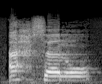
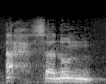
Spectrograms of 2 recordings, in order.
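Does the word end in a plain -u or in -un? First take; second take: -u; -un. First: The word ends in a short u vowel. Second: The word ends in a u vowel plus n. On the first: The speaker calls it right. "all at the end we have one ضمة" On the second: The speaker calls it wrong. "don't say أحسن"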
